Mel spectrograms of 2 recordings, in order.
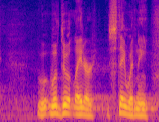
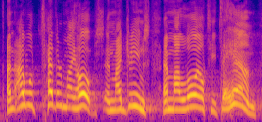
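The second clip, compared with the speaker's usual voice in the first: higher-pitched, emphatic declaration with drawn-out phrases; impassioned preaching; 7 semitones higher, 3 dB louder than usual. Real, not acted. Preacher declaring trust in God, impassioned. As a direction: preach it with rising conviction.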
